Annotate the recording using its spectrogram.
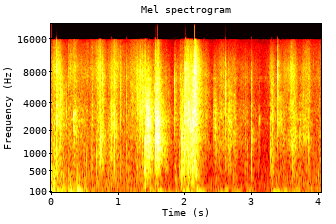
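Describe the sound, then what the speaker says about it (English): Tarot cards are riffled and shuffled by hand in quick papery bursts, with louder flurries in the middle and softer card handling around them, close up and with no voices. "Let me just shuffle these better."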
